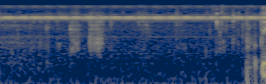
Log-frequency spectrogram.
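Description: A cricket trilling steadily at a high pitch, with a couple of faint knocks about a third of the way in and near the end.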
